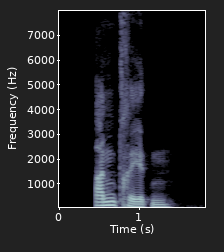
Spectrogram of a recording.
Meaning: to arrive; to present oneself: 1. to line up; to stand for a muster or report 2. to compete; to run
- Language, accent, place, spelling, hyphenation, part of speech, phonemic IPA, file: German, Germany, Berlin, antreten, an‧tre‧ten, verb, /ˈanˌtʁeːtən/, De-antreten.ogg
